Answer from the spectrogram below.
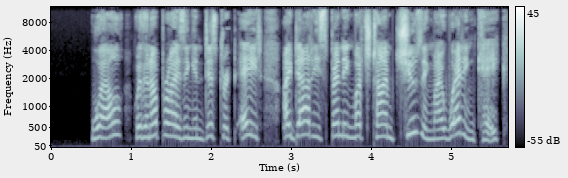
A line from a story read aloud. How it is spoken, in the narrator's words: I shout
